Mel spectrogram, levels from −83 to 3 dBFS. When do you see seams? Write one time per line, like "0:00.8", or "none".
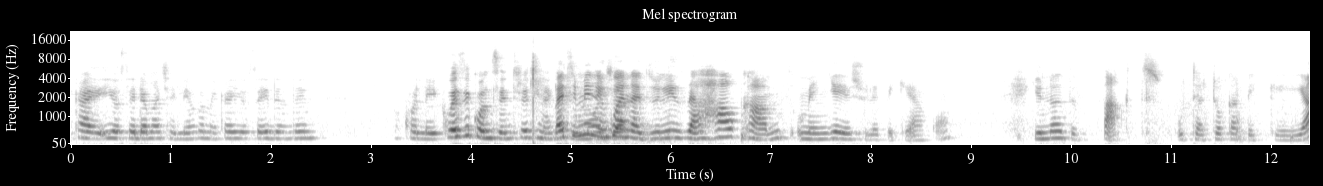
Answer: none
